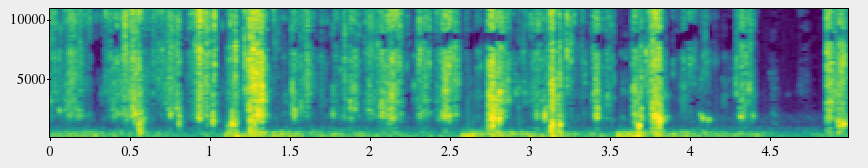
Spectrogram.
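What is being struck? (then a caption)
Soap curls and flakes. Purple and green dry soap flakes and curls on a dark surface are squeezed in a fist and crumbled between fingers. The result is a dense, bright, crisp crackling and crunching that swells into several louder bursts, with almost no low end.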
